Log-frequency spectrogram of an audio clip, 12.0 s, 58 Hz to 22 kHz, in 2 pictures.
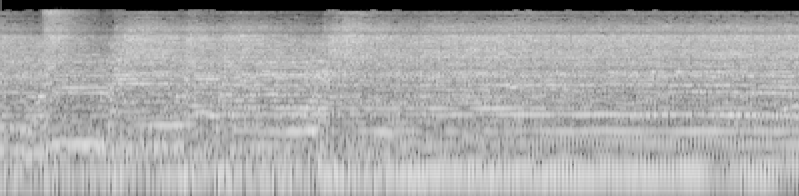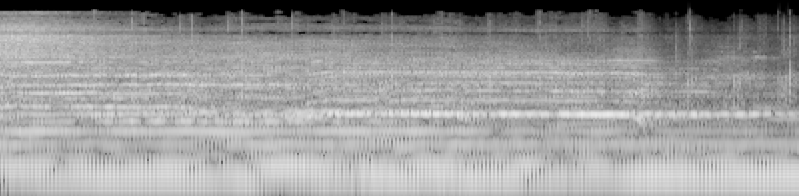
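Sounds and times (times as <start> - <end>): heavy metal band playing: 0.0 - 11.9.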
